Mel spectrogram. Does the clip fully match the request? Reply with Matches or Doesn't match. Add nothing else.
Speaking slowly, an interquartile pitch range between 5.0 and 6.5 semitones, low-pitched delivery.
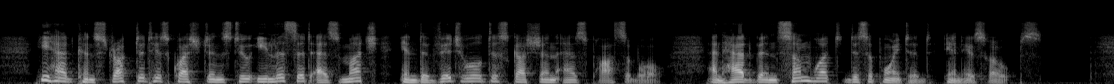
Matches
